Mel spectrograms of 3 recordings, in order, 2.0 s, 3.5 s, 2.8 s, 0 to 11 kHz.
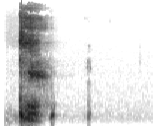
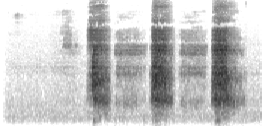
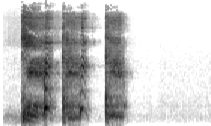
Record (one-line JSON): {"cough_length": "2.0 s", "cough_amplitude": 32768, "cough_signal_mean_std_ratio": 0.32, "exhalation_length": "3.5 s", "exhalation_amplitude": 13801, "exhalation_signal_mean_std_ratio": 0.38, "three_cough_length": "2.8 s", "three_cough_amplitude": 30934, "three_cough_signal_mean_std_ratio": 0.42, "survey_phase": "beta (2021-08-13 to 2022-03-07)", "age": "45-64", "gender": "Female", "wearing_mask": "No", "symptom_none": true, "smoker_status": "Current smoker (11 or more cigarettes per day)", "respiratory_condition_asthma": false, "respiratory_condition_other": false, "recruitment_source": "REACT", "submission_delay": "0 days", "covid_test_result": "Negative", "covid_test_method": "RT-qPCR", "influenza_a_test_result": "Negative", "influenza_b_test_result": "Negative"}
